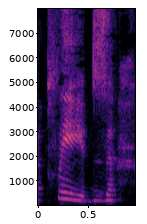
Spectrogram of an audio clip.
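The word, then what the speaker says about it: Los Plebes: lost i think i i believe the way to pronounce it is los pledas las vegas we'd say we in a in in the us we'd say the plebes but in spanish i think it's los plebus i i that was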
